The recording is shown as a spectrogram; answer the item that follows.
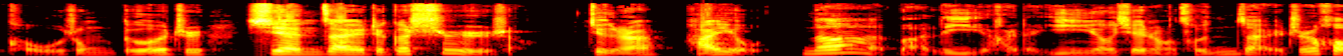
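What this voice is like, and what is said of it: Usual voice. Nothing is said of it.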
